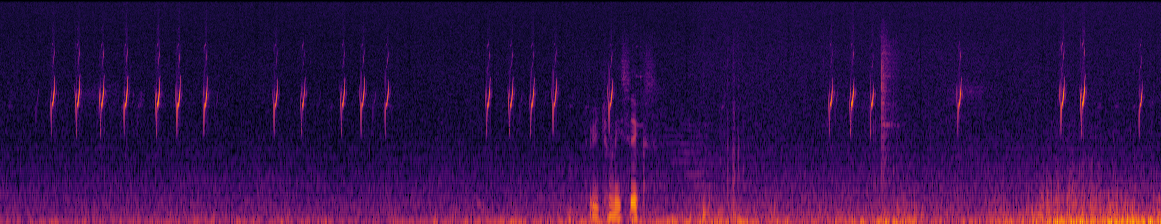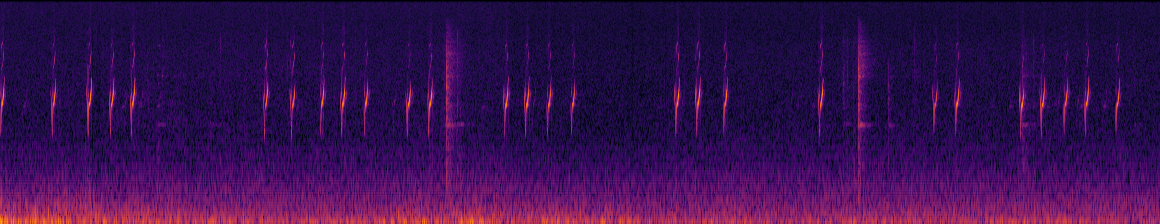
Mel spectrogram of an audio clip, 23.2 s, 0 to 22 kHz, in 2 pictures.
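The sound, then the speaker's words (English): Bird calls in many short, high chirps grouped into quick clusters of a few notes each, repeating in a steady rhythm throughout, with a low rumbling background that swells in the middle. “This is bird 326.”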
